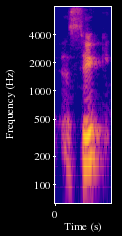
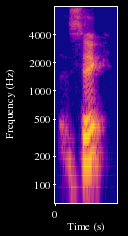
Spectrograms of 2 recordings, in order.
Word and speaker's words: Sikh: For those wondering, the correct pronunciation of the word Sikh is with a short I and an aspirated K, just the way you were describing it.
